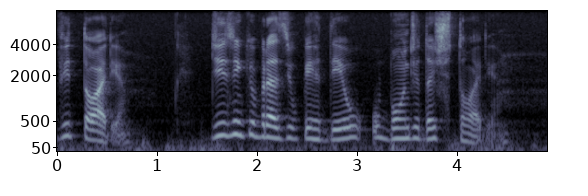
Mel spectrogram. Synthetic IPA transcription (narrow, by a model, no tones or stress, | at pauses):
vit̪ɔɾḭɐ̰ | d͡ʒizẽj̃kɪʊbɾaziwpeɾd̪ewʊbõd͡ʒɪd̪ɐiʃt̪ɔ̰ɾḭɐ̰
